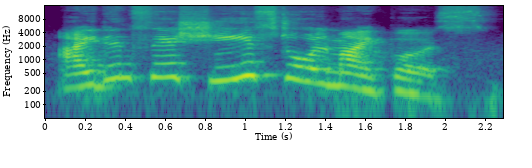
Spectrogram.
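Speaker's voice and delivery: SHE pitched high, then a falling tail; stress on SHE. Shown as a demonstration. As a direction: punch the word she, let the rest drop. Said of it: "that she was the one".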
